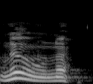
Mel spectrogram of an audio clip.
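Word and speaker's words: noon (נון): And it's pronounced noon.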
